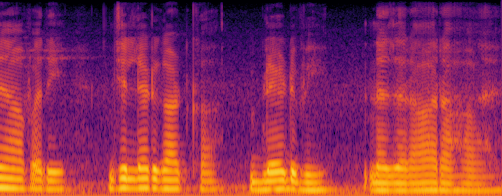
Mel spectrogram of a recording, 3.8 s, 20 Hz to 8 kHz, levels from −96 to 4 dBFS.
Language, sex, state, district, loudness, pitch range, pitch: Hindi, male, Jharkhand, Ranchi, -14 LUFS, 115-135 Hz, 125 Hz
